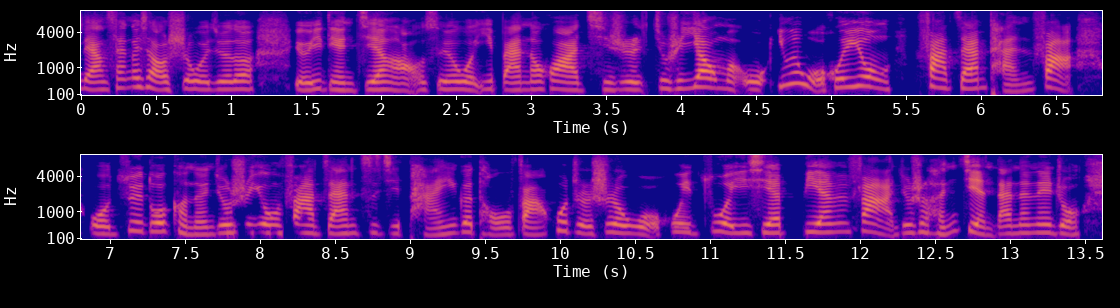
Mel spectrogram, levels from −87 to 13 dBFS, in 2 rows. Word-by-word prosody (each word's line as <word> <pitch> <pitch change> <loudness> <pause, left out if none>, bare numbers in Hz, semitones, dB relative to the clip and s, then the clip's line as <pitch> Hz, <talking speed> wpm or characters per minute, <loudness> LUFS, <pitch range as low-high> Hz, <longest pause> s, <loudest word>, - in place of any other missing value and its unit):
2、 220 -3 +2
3 270 +5 -4
个 290 - -3
小 260 -7 +2
时， 230 +3 -3
我 230 -2 -2
觉 225 +1 -3
得， 230 0 -1 0.2
有 215 - -3
一 210 - -1
点 215 -3 0
煎 220 +3 +2
熬。 200 +2 -1
所 230 +2 -4
以 - - -2
我 225 -1 0
一 235 - -10
般 210 -1 +3
的 225 +1 -2
话， 220 -3 +5
其 210 +1 -4
实 220 0 -2
就 245 +4 -9
是 245 +1 -5
要 290 -2 +7
么 240 -4 -5
我 445 -1 -3
因 325 - -7
为 395 - -2
我 390 - -3
会 280 +2 0
用 295 -8 0
发 - - +6
簪 255 -1 +3
盘 185 -4 -4
发， - - +5 0.2
我 215 -2 -2
最 285 +8 -5
多 275 0 +2
可 265 -3 -6
能 195 0 -6
就 235 +3 -1
是 245 - -6
用 245 -1 -1
发 235 0 +2
簪 220 +1 +1
自 240 +2 0
己 220 0 -7
盘 185 -1 -5
一 230 - -10
个 265 0 -1
头 195 -3 -9
发， 210 +2 +1
或 305 -1 -4
者 230 -4 -4
是 255 +4 0
我 220 -4 -2
会 270 -1 -6
做 265 +4 -3
一 235 +1 -7
些 240 +1 +4
编 265 0 +1
发， 270 -1 +4
就 240 - -7
是 260 0 -3
很 220 +1 -8
简 250 -9 +5
单 215 +4 0
的 235 +1 -4
那 245 0 0
种， 205 -4 -3
230 Hz, 305 characters per minute, -26 LUFS, 215-260 Hz, 0.2 s, 要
